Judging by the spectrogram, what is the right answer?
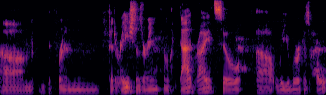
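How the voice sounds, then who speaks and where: Over a very clean recording with a silent background, the speaker has a Brazilian Portuguese accent and a fairly slow pace. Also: man. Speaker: lecturer. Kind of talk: lecture. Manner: hesitant, many fillers.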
